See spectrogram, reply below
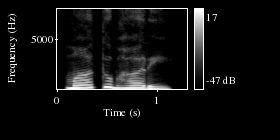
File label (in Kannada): "ಮಾತಬರ", Kannada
